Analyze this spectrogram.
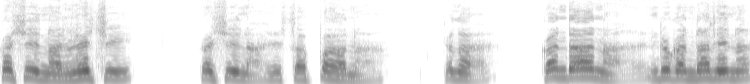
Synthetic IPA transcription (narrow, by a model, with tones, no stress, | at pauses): ka˦ʃi˦nã˨le˦t͡ʃi˧ | ka˦t͡ʃi˦˨nã˨e˧t̪a˧pa˦˨nã˨ | ka˦nd̪ã˧ | ka˦nd̪a˦nã˨nd̪u˦ka˧nd̪ã˦ði˦nã˦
